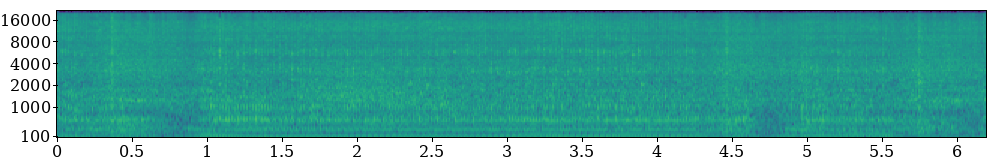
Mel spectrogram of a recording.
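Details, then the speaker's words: Porsche 911 (996), first start in over four years after engine reinstallation: an uneven, stumbling idle dipping and surging every second or so, caused by an unplugged throttle body connector. "So although the car started, it was running really badly, and after running it for a little bit, I stopped the engine and had a good look around the engine bay just to see if there's anything I could see I missed when reinstalling the engine, and then I did finally find the issue."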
